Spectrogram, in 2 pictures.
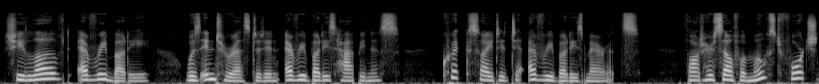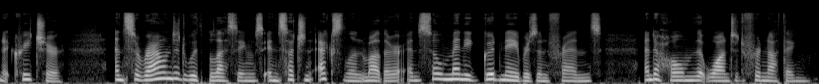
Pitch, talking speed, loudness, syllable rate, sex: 190 Hz, 160 wpm, -21 LUFS, 5.6 syllables/s, female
